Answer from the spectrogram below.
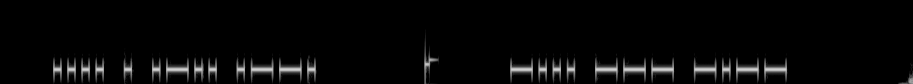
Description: Morse code, heard as a keyed tone, about 17 wpm, 700 Hz. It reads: HELP BOY
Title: Sentences from Top 200 Words - New Word Drill - 17wpm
